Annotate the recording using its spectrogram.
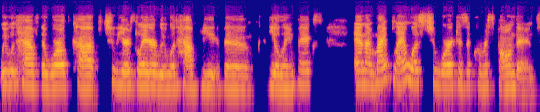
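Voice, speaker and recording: A woman speaks at medium pitch. She has a Portuguese accent. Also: fairly even intonation, moderate pace. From Brazil. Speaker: corporate communications writer. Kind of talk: interview. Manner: halting.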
